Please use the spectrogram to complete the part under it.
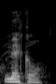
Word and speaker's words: Mickle: Pickle was his last name? – Mickle, sorry. – Spelled like pickle, but with an M.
